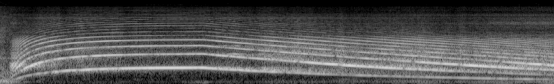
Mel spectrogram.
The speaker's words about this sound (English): That I am. That is an air raid siren. And because you have a 100% success rate, you've probably never heard that.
